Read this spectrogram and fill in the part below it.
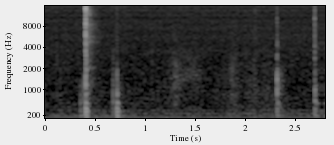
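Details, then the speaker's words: Dell W2600 TV/monitor that will not power on: a sharp relay click at power-up, a few faint ticks, then nothing. Suspected cause, from research, is a temperature sensor problem with the memory chip at location I232. Not confirmed. "you will hear a click, but nothing will happen."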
